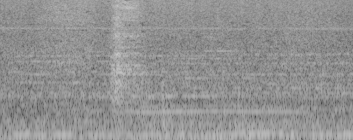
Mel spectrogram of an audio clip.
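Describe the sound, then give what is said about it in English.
A steady low rumble of a packed subway train in motion, heard from inside the train, with a faint whining tone and a brief hiss of air partway through. No one speaks. “Do you think when clown cars take the subway, when clowns take the subway, they like really pack in?”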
